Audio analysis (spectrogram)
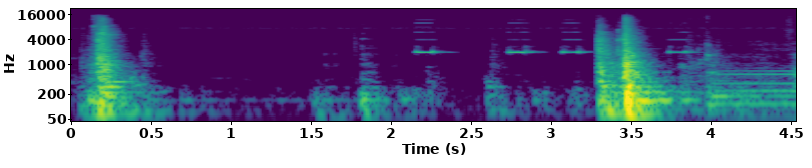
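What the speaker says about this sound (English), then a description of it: "we're remelting those in the microwave" Microwave oven remelting chocolate for hot chocolate bombs, heard as a few short clunks and clicks of the door and controls, then brief high electronic beeps, close and fairly clear with no talk.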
